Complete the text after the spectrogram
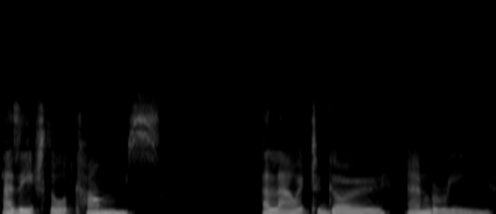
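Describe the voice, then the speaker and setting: A woman leads a guided meditation in a gentle, hushed, soothing manner. She uses a mid-range voice and speaks in short, deliberate phrases separated by long pauses.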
